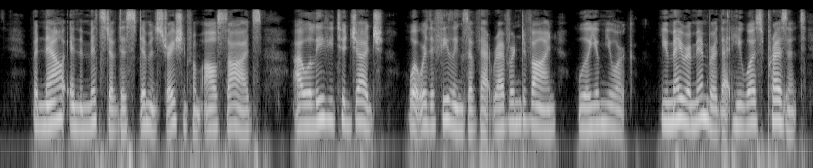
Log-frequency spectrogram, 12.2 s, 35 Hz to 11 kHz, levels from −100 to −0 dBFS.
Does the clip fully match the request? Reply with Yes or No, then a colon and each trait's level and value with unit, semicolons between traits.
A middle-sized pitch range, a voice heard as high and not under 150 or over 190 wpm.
No: average, 3.2 semitones; medium, 150 Hz; average, 165 wpm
